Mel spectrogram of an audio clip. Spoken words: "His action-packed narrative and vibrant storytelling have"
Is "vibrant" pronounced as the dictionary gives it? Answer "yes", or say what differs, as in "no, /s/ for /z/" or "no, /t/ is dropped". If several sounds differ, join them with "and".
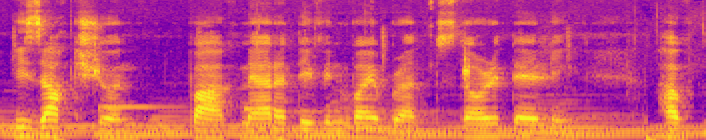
yes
